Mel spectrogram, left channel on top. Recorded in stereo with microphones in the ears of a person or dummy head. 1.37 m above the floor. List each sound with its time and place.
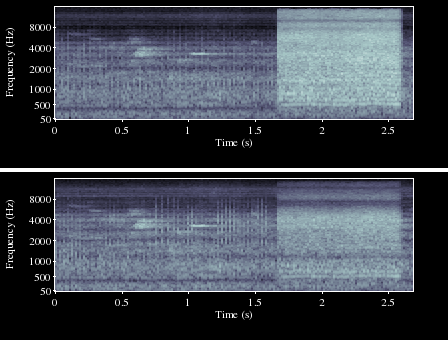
0.0 s an insect: 15° left (ahead or behind)
1.7 s hammering: 45° left (ahead or behind)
